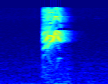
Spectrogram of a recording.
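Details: Hooded siskin (pintassilgo) calling: a single loud, harsh, high squeaky note about half a second long, rising then falling, in a quiet indoor setting with no other sounds.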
